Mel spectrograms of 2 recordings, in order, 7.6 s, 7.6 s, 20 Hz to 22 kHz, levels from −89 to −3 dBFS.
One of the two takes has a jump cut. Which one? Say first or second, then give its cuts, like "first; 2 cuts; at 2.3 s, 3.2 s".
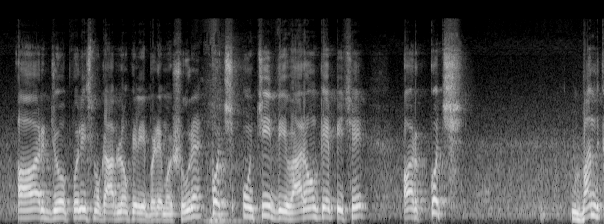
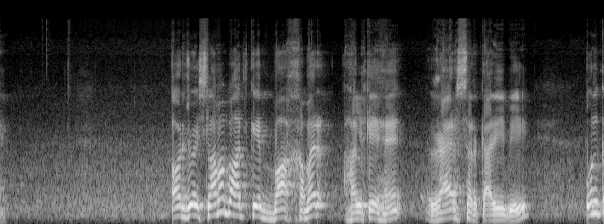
first; 1 cut; at 2.6 s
